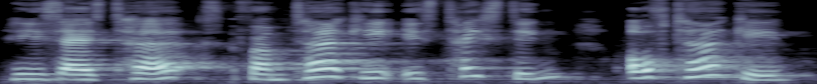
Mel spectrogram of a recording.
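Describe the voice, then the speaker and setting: A woman reading a storybook aloud, voicing a huge, jolly male giant who booms and shouts in mangled grammar. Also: expressive, slow pace. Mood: booming.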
